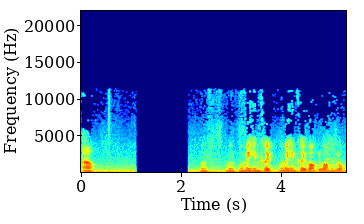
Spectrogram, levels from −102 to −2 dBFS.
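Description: From the start, the speech has nothing above 11.4 kHz, and the smeared top end of a heavy MP3 encoding runs throughout. This is likely low-bitrate audio saved at a high bitrate. The cut-off fits an MP3 near 48 kbit/s. A later high-rate encode cannot restore it.

At 1.10 s the sound stops mid-flow and stays silent until 2.15 s, about one second. This playback stall was likely caused by the player running short of data or being blocked. The speech then picks up again.

From 2.15 s to 3.17 s comes a time-compressed catch-up. The player works off its backlog by cutting and cross-fading small pieces. The speech runs at twice normal speed. Its pitch stays unchanged.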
